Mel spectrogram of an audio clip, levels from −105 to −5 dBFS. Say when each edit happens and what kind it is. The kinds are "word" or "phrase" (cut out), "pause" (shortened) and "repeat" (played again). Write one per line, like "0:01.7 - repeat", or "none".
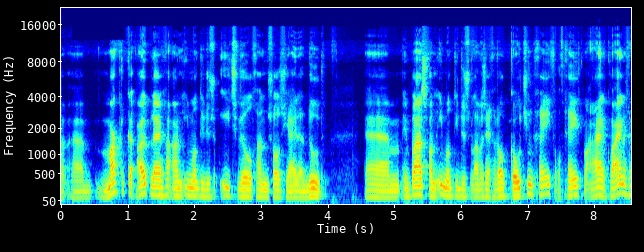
0:02.4 - word
0:03.1 - word
0:07.5 - word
